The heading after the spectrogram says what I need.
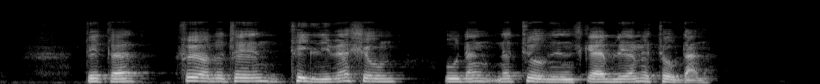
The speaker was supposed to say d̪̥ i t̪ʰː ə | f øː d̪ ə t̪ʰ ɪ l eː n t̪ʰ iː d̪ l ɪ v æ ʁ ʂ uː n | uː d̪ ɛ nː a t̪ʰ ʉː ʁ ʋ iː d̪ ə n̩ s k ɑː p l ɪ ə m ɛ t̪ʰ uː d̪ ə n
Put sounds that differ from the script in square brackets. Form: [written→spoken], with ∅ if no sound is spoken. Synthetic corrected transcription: d̪̥ [i→ɛ] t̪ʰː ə | f øː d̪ ə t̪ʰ ɪ l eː n t̪ʰ iː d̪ l ɪ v æ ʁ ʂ uː n | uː d̪ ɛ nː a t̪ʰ ʉː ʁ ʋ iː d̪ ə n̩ s k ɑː p l ɪ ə m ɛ t̪ʰ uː d̪ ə n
